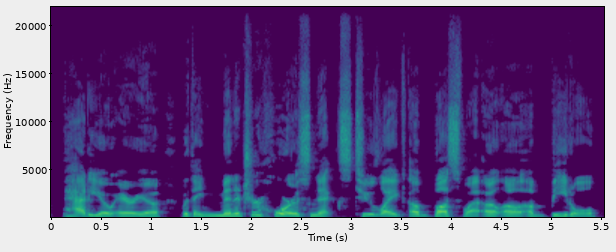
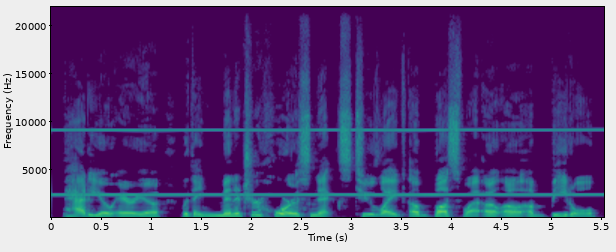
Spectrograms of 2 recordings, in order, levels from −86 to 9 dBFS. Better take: first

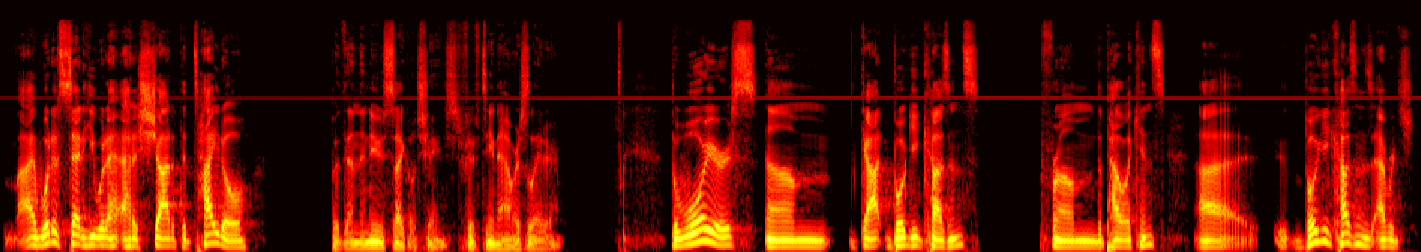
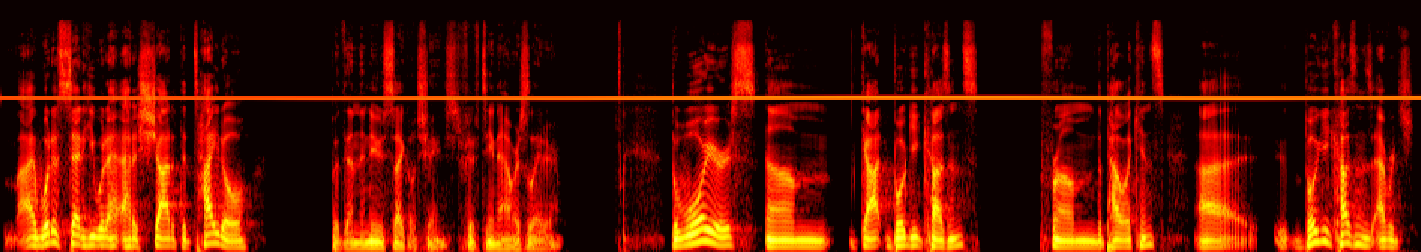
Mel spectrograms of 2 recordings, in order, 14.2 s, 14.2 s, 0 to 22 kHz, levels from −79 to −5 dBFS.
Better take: first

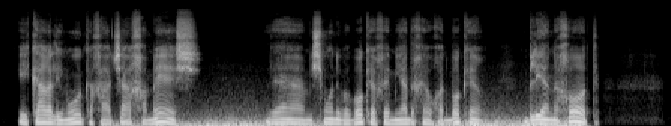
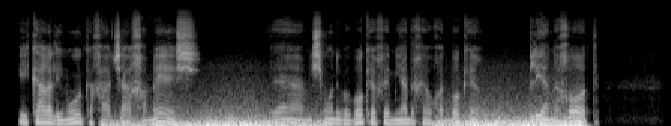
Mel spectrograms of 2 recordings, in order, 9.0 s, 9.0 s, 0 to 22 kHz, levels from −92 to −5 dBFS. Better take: first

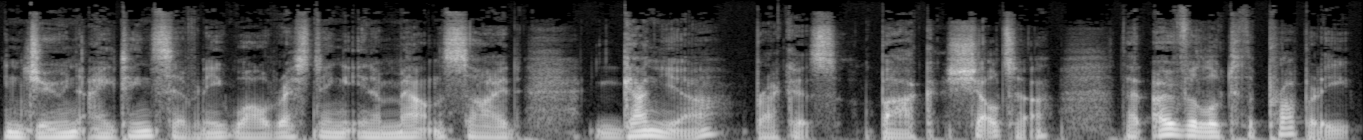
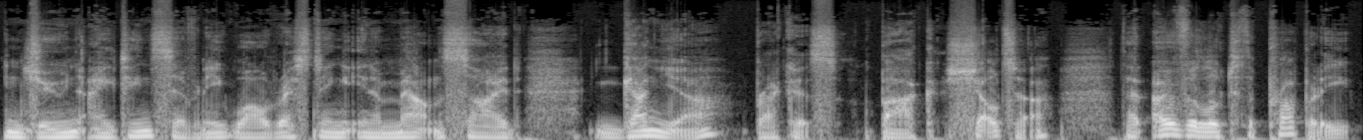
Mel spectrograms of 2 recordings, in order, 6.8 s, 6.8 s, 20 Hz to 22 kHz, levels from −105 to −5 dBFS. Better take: first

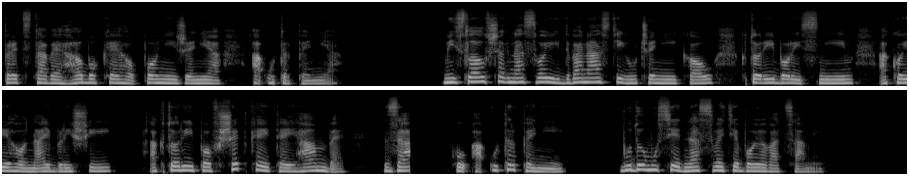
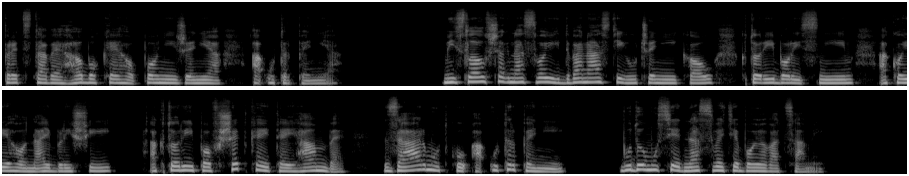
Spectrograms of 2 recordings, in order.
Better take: second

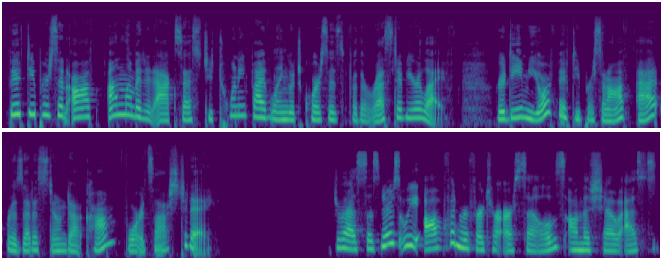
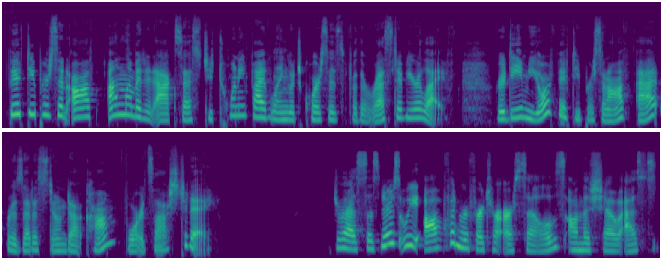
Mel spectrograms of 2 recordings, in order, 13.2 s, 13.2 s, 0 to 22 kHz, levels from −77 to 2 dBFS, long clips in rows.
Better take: first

